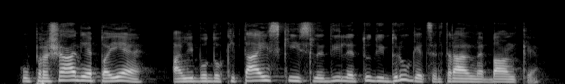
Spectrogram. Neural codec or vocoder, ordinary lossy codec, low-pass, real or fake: codec, 16 kHz, 4 kbps, FreqCodec, larger model; none; 7.2 kHz; fake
